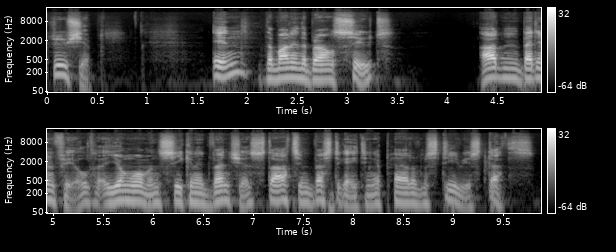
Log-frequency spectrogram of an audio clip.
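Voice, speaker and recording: Low, mellow man reading mystery trivia aloud. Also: normal speed. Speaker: co-host of a bingo game.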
